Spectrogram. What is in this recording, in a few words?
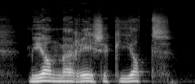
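"Myanmarese kyat", Dutch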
